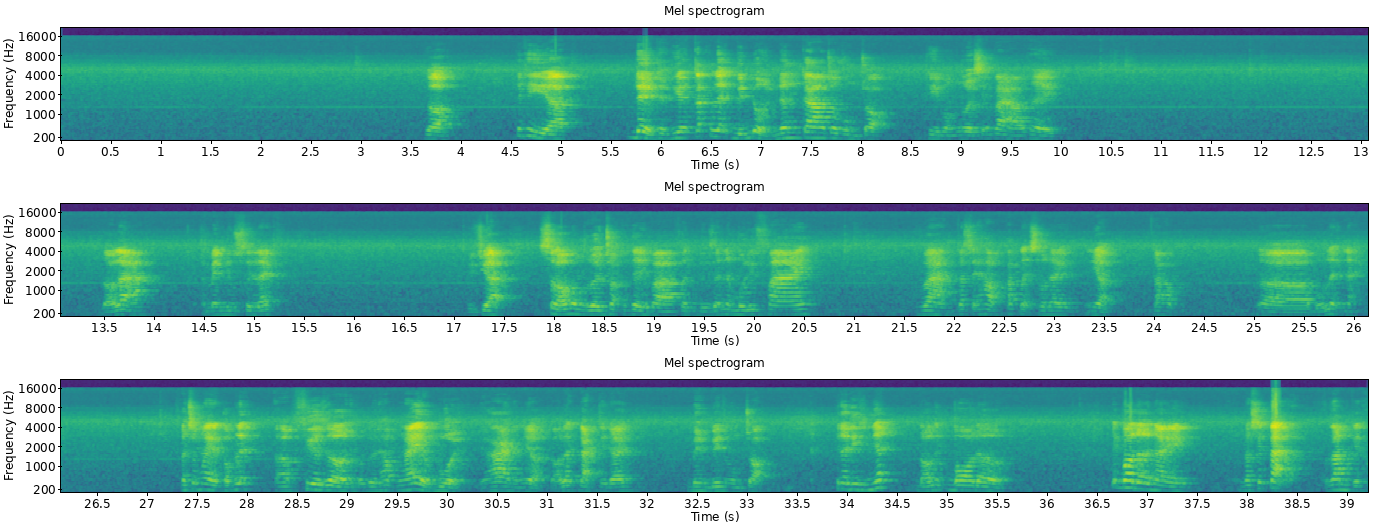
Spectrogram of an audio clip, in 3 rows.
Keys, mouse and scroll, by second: 4.3 ctrl+click, 5.7 f, 8.7 space, 9.1 ctrl+click, 10.8 ctrl+space, 13.8 ctrl+alt+z, 14.5 shift+click, 15.7 ctrl+click, 17.6 click, 20.3 click, 21.2 space, 25.8 click, 29.1 click, 34.6 click.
